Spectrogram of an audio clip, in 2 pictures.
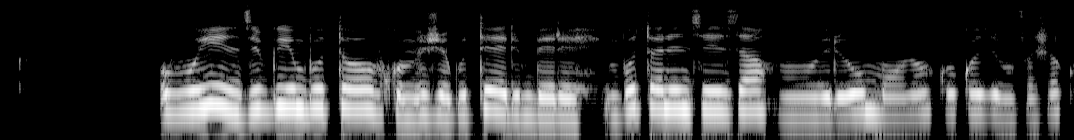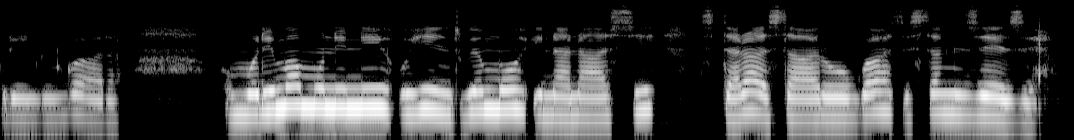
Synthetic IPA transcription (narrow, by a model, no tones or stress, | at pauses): uβuhiːnzib̚ɡiːmbuto̞βuko̞me̞ʒe̞ɡute̞ːɾimbe̞ɾe̞imbuto̞ninziːzamumuβiɾiwumuːnhukuko̞zimufaʃakuɾiːnɡwiŋɡwaːɾa | umuɾimamuniniuhiːnzɡwe̞mo̞inanaːsi | z̥itaɾaːsaːɾuːɡwazisaŋ̥ize̞ːze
